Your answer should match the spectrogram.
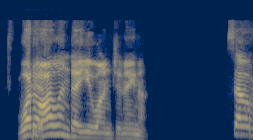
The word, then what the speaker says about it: Janina: welcome to the Insiders Janina is that how I pronounce it yeah it's Yanina Janina however you want to say okay so my name's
